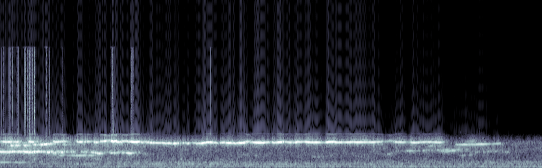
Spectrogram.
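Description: GO Transit bilevel passenger coaches rolling slowly with a steady, high-pitched squeal of steel wheels over the low running noise of the cars. The squeal thins out over the first second or so and stops about four and a half seconds in.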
